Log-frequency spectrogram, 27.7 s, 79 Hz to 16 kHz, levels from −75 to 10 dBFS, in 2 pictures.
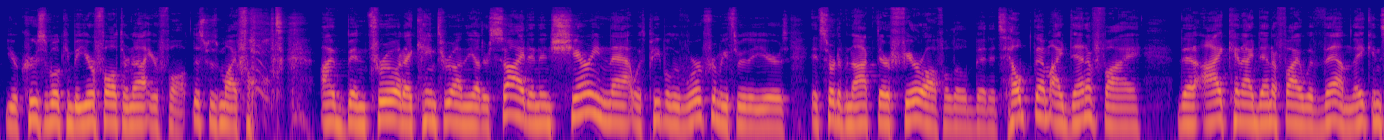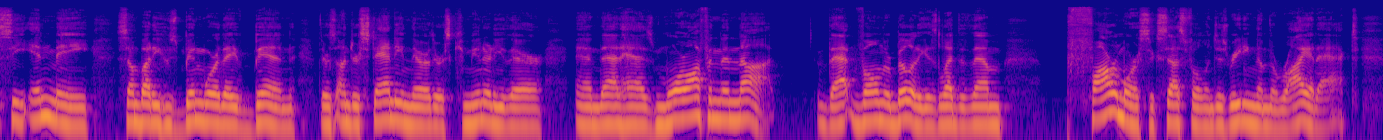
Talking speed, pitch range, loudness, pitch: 210 wpm, 140-160 Hz, -21 LUFS, 145 Hz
